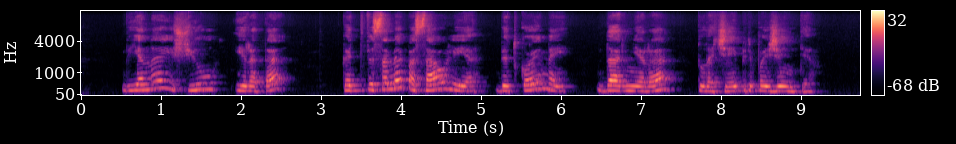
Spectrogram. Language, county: Lithuanian, Vilnius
